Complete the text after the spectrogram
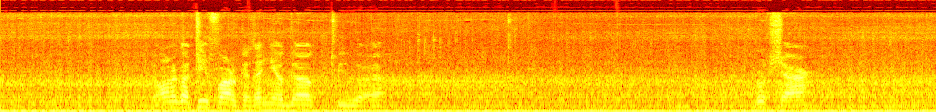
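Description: A vehicle engine drones low and steady from inside the cab.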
